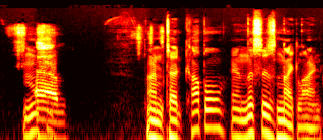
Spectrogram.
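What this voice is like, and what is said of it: Imitates a news anchor's voice. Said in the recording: “I think I got a new impersonation ... A Ted Koppel impersonation.”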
